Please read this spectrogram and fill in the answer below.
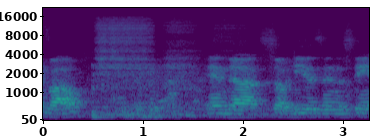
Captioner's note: laughing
